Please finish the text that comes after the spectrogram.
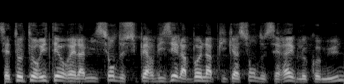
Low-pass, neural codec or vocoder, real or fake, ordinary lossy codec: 7.2 kHz; none; real; none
